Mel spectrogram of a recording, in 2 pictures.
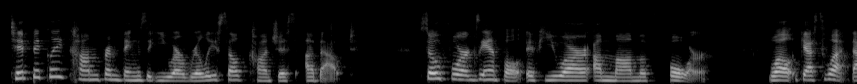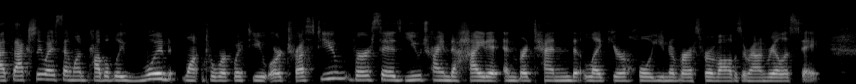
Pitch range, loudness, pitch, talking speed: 175-220 Hz, -30 LUFS, 190 Hz, 190 wpm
